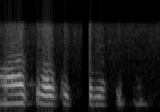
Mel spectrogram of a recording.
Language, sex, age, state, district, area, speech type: Maithili, female, 30-45, Bihar, Madhepura, rural, conversation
